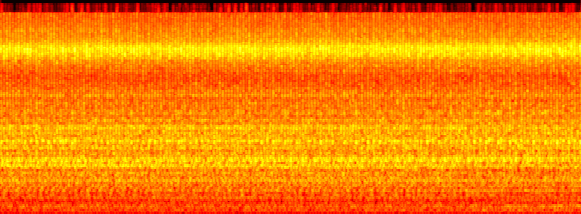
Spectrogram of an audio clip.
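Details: Diesel engine idling with dense clatter and a faint regular tick on top, located with a camera; the ticking comes from the alternator, not the injection pump as suspected.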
